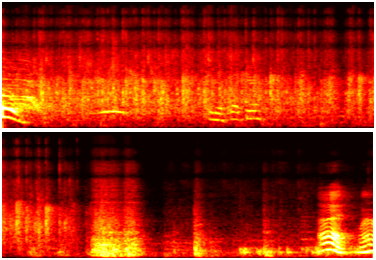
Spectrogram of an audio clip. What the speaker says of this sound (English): Please give it up for Dave Zimmerman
